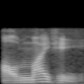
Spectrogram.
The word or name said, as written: almighty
